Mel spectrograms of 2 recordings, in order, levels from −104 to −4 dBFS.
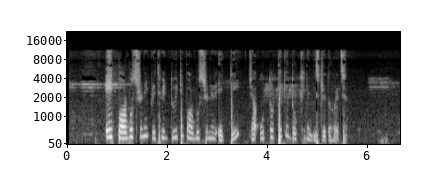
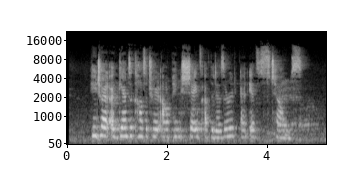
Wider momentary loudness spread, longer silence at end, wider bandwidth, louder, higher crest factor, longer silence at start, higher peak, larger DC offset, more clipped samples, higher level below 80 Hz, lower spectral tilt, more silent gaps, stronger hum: first, 16 LU vs 9 LU; about the same, 0.3 s vs 0.3 s; second, 11.5 kHz vs 13.5 kHz; first, -23 LUFS vs -26 LUFS; about the same, 22 dB vs 20 dB; second, 0.3 s vs 0.45 s; first, -2 dBFS vs -8 dBFS; neither; neither; first, -40 dBFS vs -68 dBFS; first, -6 dB/octave vs -1.5 dB/octave; neither; neither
